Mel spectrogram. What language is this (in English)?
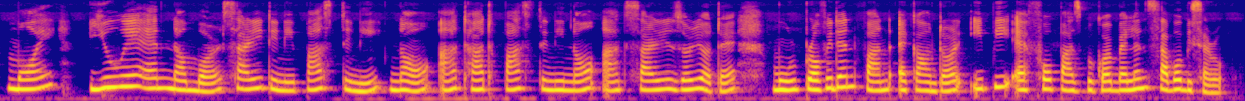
Assamese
